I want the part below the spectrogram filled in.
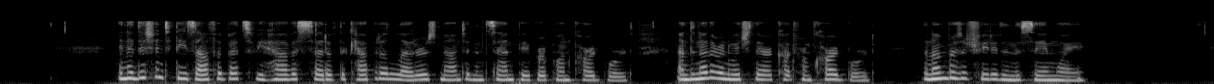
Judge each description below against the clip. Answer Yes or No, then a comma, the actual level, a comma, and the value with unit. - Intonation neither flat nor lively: Yes, average, 3.0 semitones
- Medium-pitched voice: No, high, 225 Hz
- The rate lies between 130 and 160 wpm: No, average, 175 wpm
